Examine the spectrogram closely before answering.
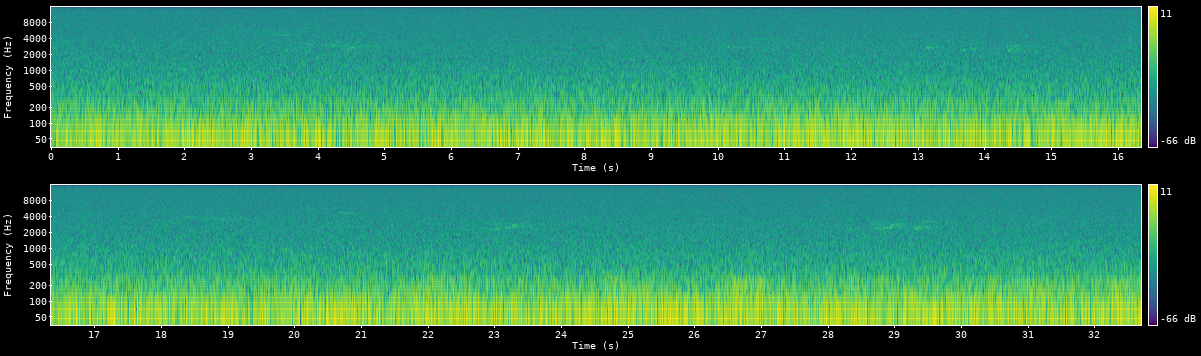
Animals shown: American Robin (Turdus migratorius), Hermit Thrush (Catharus guttatus)

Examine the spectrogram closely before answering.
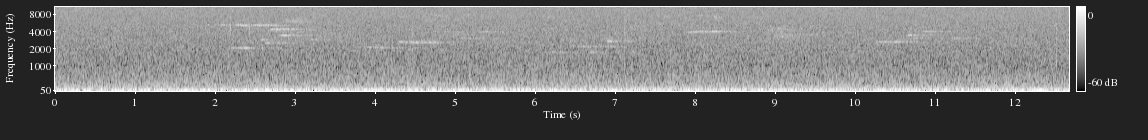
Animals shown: Eastern Wood-Pewee (Contopus virens), Black-throated Green Warbler (Setophaga virens), Hermit Thrush (Catharus guttatus)

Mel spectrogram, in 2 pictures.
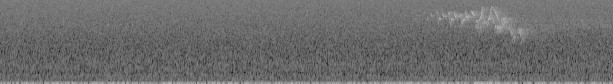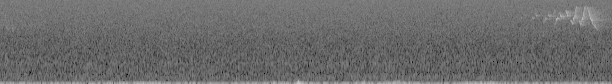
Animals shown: Chestnut-sided Warbler (Setophaga pensylvanica)

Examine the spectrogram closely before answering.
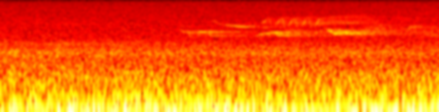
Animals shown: Black-throated Blue Warbler (Setophaga caerulescens), American Robin (Turdus migratorius)

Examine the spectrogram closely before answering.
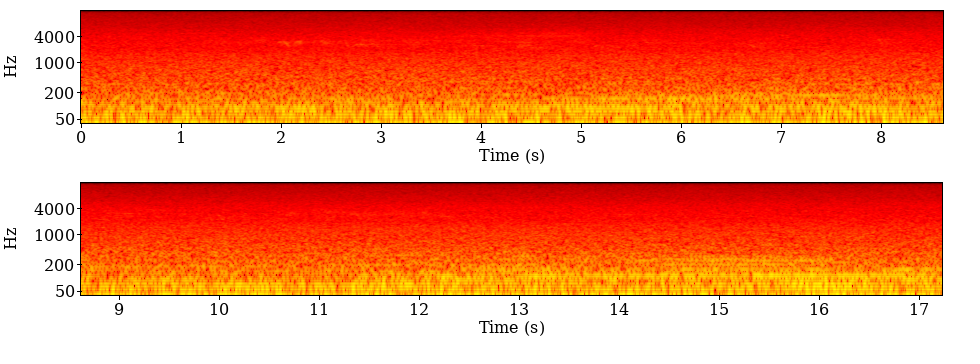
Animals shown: Scarlet Tanager (Piranga olivacea), Ovenbird (Seiurus aurocapilla)

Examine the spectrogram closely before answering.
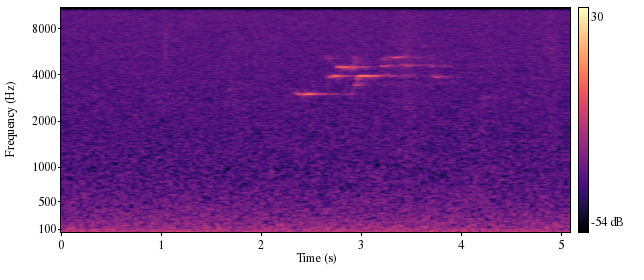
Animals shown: Hermit Thrush (Catharus guttatus)

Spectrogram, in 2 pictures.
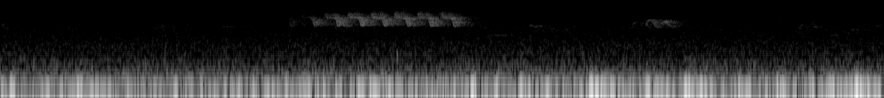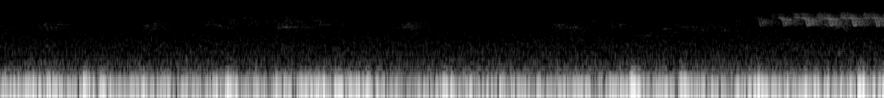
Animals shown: Red-eyed Vireo (Vireo olivaceus), Ovenbird (Seiurus aurocapilla), Hermit Thrush (Catharus guttatus)

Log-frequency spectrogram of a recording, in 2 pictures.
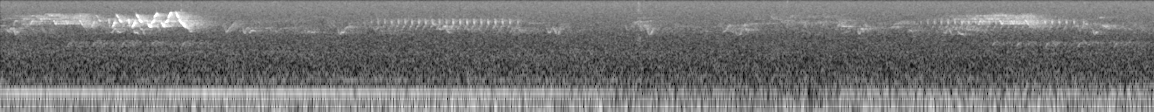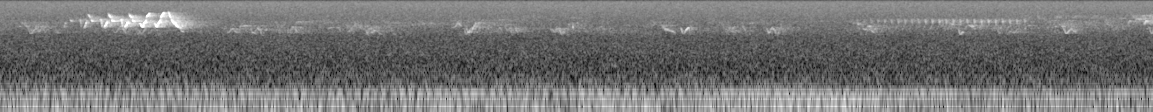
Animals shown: Chipping Sparrow (Spizella passerina), Red-eyed Vireo (Vireo olivaceus), American Crow (Corvus brachyrhynchos), Chestnut-sided Warbler (Setophaga pensylvanica)

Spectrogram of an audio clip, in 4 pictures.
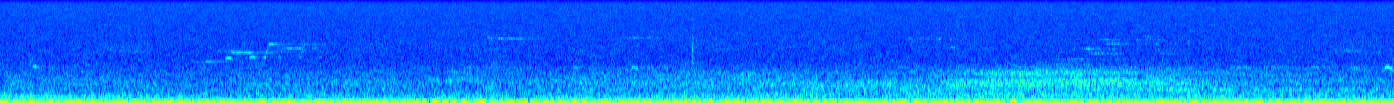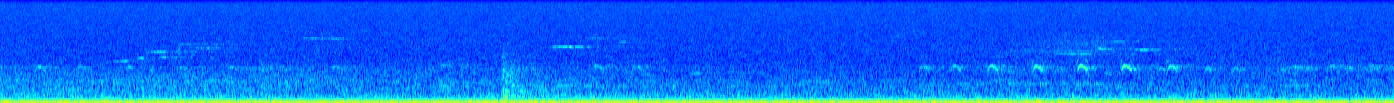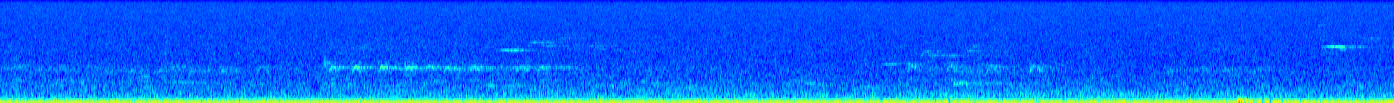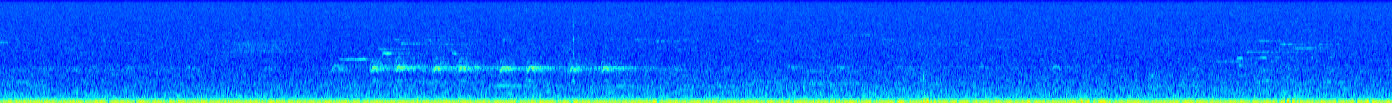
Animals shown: American Crow (Corvus brachyrhynchos), Hermit Thrush (Catharus guttatus), Black-throated Green Warbler (Setophaga virens)

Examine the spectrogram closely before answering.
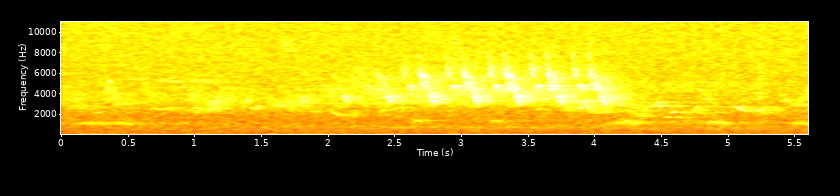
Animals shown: Common Raven (Corvus corax), Rose-breasted Grosbeak (Pheucticus ludovicianus), Red-eyed Vireo (Vireo olivaceus), American Crow (Corvus brachyrhynchos), Ovenbird (Seiurus aurocapilla)

